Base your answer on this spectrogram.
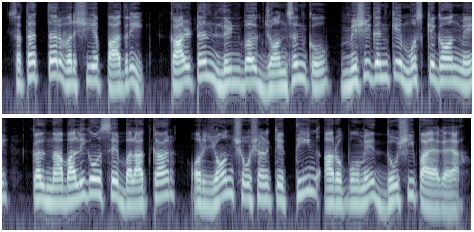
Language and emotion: Hindi, neutral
